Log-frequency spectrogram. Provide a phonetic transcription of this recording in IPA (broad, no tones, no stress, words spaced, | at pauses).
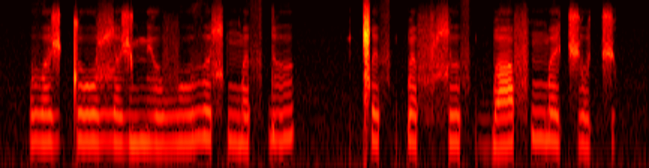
ðʌʒto ɮʌʒmʲo vuðɯɬŋ͡mɛθɗɯ | ǁeθk͡pɛfɬɯθ ɡ͡bafŋ͡mɛt͡ʃot͡ʃ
